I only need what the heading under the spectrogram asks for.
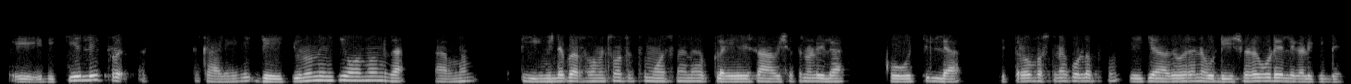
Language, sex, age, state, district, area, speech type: Malayalam, male, 18-30, Kerala, Idukki, rural, conversation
